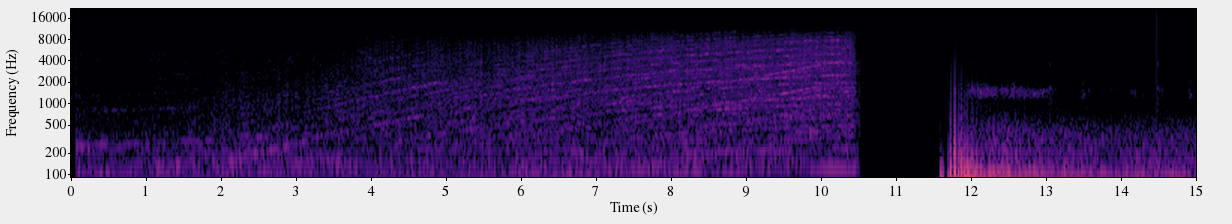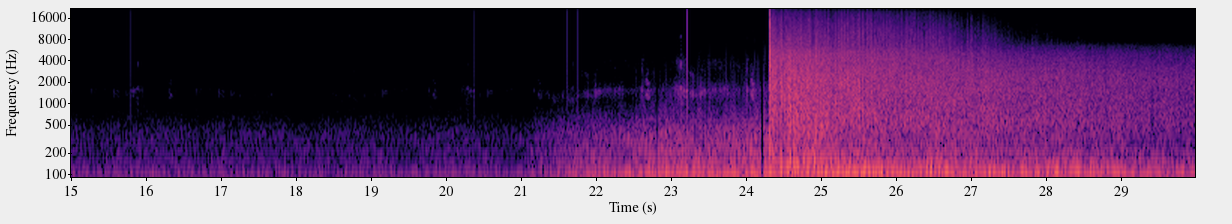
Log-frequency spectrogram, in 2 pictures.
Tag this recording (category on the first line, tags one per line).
Sound effects > Other mechanisms, engines, machines
explosion
nuke
weapon
space-cannon
shockwave
mass-destruction
orbital-strike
